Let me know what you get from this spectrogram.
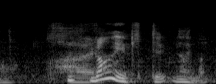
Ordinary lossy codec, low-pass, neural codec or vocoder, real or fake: none; 7.2 kHz; codec, 44.1 kHz, 7.8 kbps, Pupu-Codec; fake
